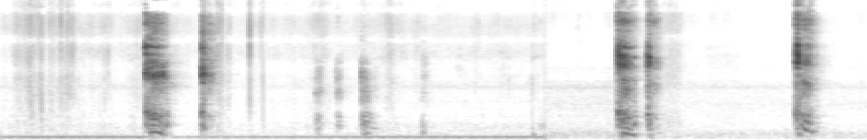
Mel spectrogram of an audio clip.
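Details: Wet chesty cough in a person with asthma, spring allergies and chronic bronchitis during a likely respiratory illness: several loud coughs with rattly, phlegmy bursts and some throat clearing over room hum.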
